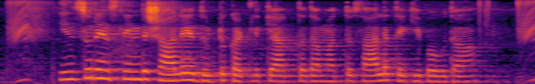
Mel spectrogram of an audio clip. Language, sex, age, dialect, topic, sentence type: Kannada, female, 31-35, Coastal/Dakshin, banking, question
